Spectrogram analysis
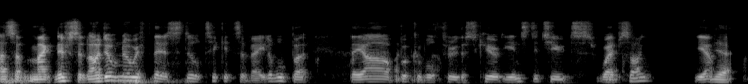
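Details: Adult man speaking; typical speech.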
